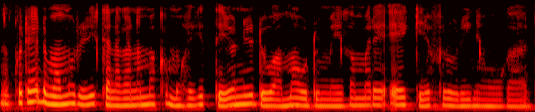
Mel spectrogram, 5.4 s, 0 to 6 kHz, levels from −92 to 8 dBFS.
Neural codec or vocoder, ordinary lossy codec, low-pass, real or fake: none; none; 5.4 kHz; real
